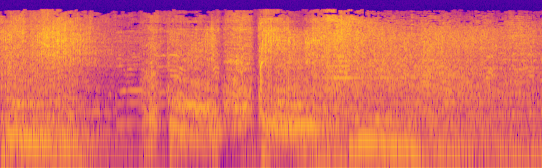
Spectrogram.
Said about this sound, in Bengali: হঠাৎ বাঘটা থেমে করালিবাবুকে যত্ন সহকারে মাটিতে শুইয়ে দিল তারপর আস্তে আস্তে ঘুরে হাবুর মুখোমুখি দাঁড়িয়ে বিশাল হাঁ করে গম্ভীর স্বরে ডাকল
